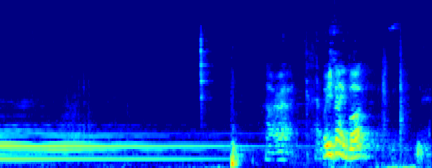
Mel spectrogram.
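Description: The band's final guitar chord ringing out and fading, stopped by a thump about three and a half seconds in. Low voices follow near the end.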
